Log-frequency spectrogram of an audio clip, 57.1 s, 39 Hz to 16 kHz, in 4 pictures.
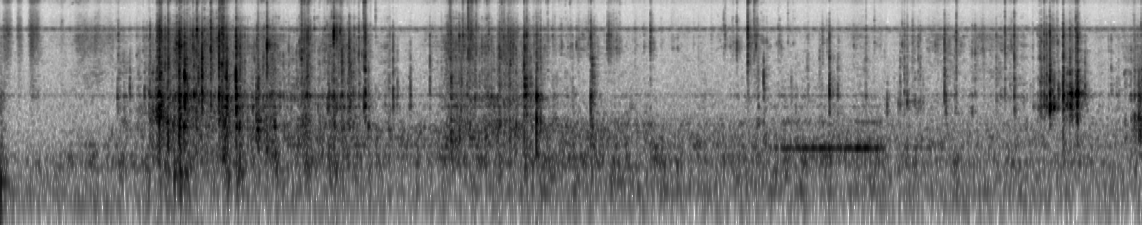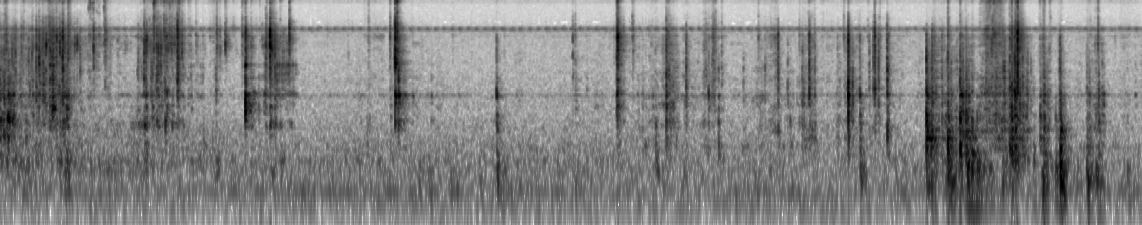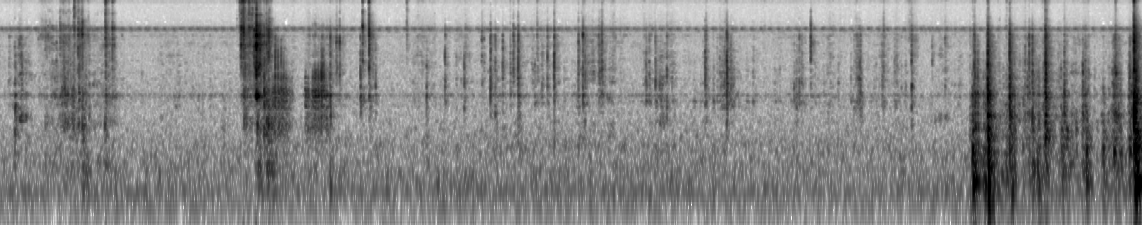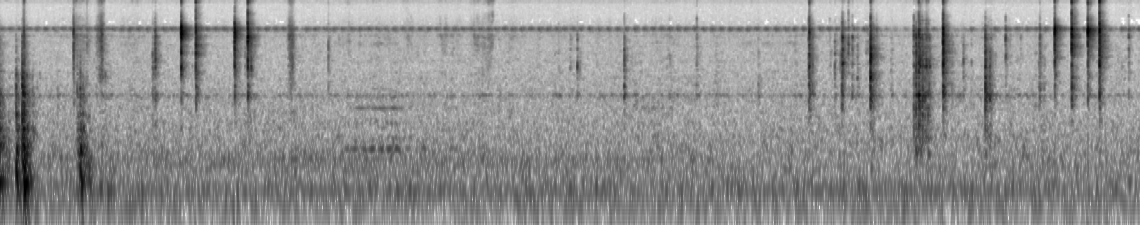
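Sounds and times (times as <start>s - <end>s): faint high whine: 3.8s - 12.8s, 45.4s - 52.7s
hands clicking and tapping small parts: 43.7s - 47.0s, 52.8s - 57.0s.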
